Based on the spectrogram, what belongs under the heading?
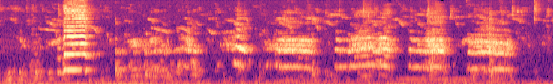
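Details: Chickens calling in the rain: one loud, harsh squawk, then a series of nasal, buzzy clucks repeated roughly once a second, over a steady low rumble of falling rain.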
